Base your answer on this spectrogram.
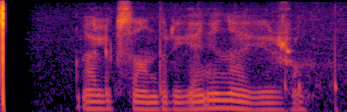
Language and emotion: Russian, neutral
